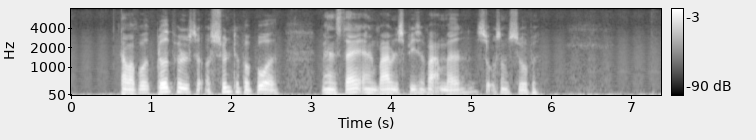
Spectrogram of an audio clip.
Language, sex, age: Danish, male, 31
